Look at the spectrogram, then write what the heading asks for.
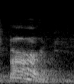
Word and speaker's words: Byrne: It's Byrne.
